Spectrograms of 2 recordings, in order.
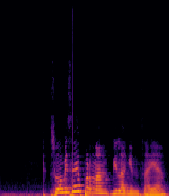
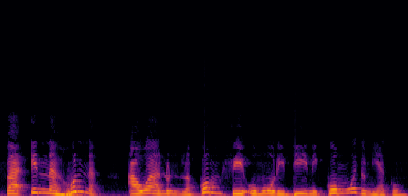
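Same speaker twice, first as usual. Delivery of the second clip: recited Arabic hadith; slower than usual. Acted.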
